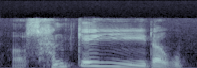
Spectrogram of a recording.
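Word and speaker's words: 産経: 찾아본 것은 상경신문에서 산케이라고 발음을 하겠죠.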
